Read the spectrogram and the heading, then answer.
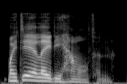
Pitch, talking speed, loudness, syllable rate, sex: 145 Hz, 190 wpm, -17 LUFS, 6.9 syllables/s, male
